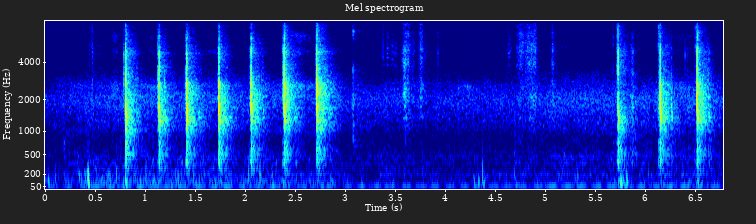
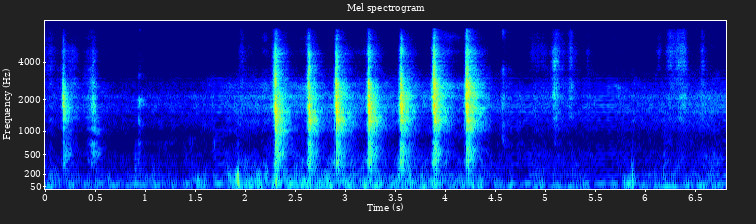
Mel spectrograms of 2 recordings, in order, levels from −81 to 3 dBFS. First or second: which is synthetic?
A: second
